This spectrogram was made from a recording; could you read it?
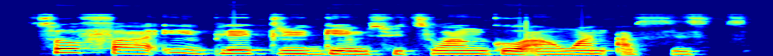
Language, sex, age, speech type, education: Nigerian Pidgin, female, 15-29, spontaneous, tertiary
